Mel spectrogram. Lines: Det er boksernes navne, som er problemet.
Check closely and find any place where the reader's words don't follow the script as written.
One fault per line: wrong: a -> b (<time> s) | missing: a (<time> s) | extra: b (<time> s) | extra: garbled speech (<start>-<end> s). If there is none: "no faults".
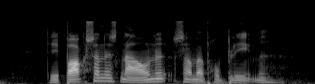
no faults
